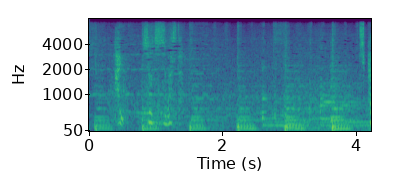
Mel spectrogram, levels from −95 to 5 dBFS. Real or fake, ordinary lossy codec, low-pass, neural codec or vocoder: real; none; 7.2 kHz; none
